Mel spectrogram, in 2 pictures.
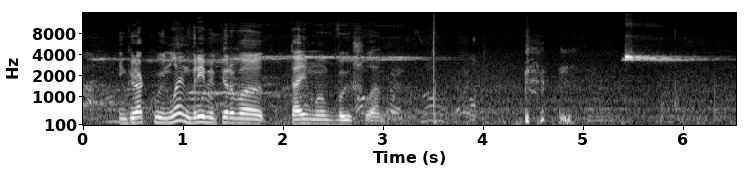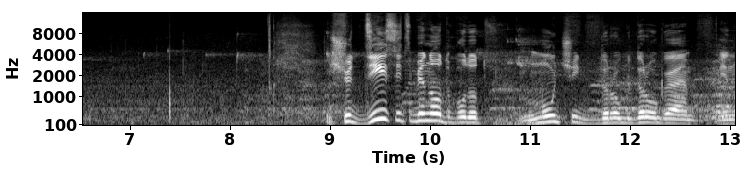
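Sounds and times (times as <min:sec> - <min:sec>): high whistle: 0:00.0 - 0:03.8, 0:05.4 - 0:06.7
players' voices echoing: 0:00.0 - 0:05.4, 0:08.2 - 0:13.0.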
